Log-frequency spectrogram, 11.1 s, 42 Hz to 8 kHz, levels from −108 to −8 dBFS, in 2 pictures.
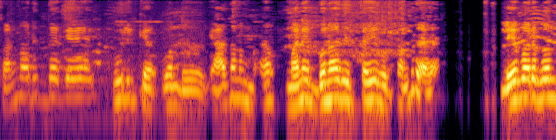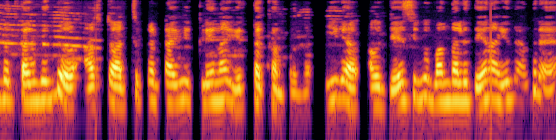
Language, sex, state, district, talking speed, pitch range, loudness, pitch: Kannada, male, Karnataka, Bellary, 140 wpm, 155-200 Hz, -19 LUFS, 180 Hz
